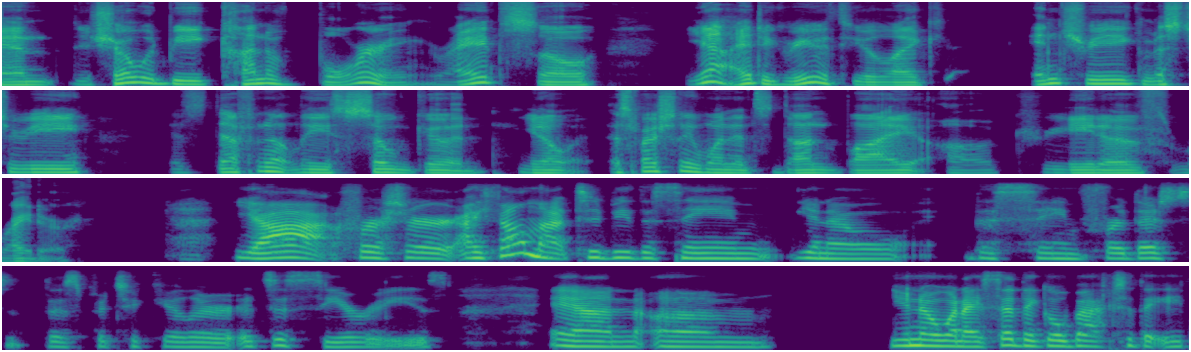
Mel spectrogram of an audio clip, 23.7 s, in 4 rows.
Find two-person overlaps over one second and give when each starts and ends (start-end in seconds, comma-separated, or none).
none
